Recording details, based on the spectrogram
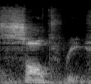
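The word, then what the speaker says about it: psaltery: it belongs in a very specific group called sultry it's spelled p-s-a-l-t-e-r-y now sultry is a group of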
